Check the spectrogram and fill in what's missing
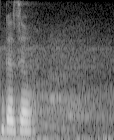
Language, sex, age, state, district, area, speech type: Bodo, female, 30-45, Assam, Kokrajhar, rural, read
